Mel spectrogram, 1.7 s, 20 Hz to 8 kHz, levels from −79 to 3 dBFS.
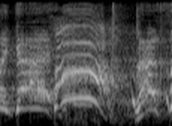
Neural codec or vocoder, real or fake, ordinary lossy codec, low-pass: none; real; Opus, 32 kbps; 7.2 kHz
